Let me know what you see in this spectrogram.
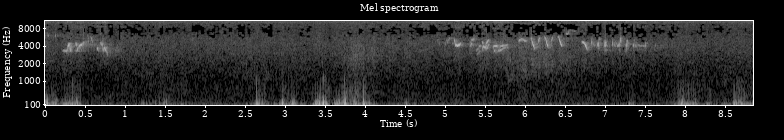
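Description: A small bird chirping in short, quick twittering phrases, once just after the start and in a longer run from about five seconds in. Low, irregular rumbling thumps come louder in between, about three seconds in and again near the end.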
